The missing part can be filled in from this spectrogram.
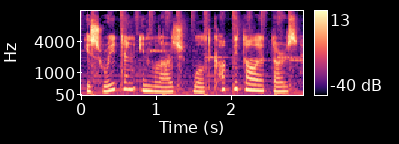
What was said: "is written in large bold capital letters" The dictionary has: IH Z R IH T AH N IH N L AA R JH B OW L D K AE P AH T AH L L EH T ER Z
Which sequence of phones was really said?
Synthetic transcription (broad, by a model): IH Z R IH T AH N IH N L AA R JH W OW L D K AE P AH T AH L L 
